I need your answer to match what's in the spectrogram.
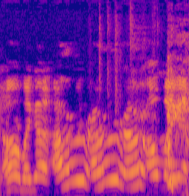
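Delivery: high-pitched, yelping mock panic; frantic dog impression. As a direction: play an overexcited dog yelping. Acting out the excited dog running up.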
